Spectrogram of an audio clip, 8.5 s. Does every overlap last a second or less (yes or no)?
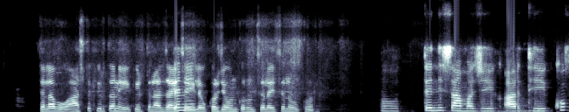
yes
